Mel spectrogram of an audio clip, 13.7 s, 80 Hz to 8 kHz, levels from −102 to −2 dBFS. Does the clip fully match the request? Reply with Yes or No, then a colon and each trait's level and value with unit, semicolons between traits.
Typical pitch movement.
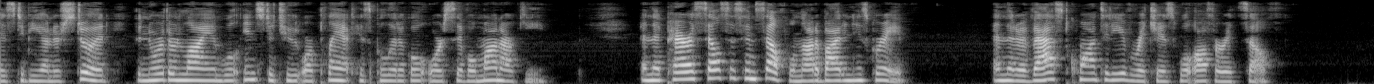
Yes: average, 3.0 semitones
